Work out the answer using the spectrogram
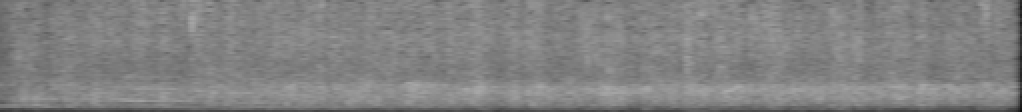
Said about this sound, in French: Applaudissements.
